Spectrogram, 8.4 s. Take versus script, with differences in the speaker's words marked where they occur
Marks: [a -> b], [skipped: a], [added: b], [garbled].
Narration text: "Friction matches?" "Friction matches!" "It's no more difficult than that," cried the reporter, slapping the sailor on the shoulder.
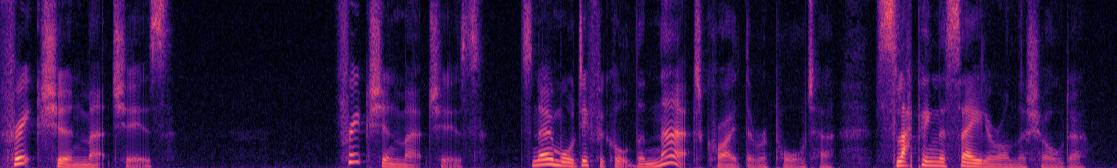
"Friction matches?" "Friction matches!" "It's no more difficult than that," cried the reporter, slapping the sailor on the shoulder.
